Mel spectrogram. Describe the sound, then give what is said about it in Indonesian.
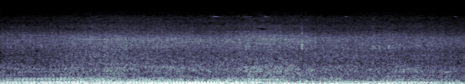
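Dense road traffic in a jam as the rain eases and many vehicles resume their journeys, with a steady, loud wash of idling and crawling car engines and a low rumble that never lets up for the whole stretch. “Nah, tentu banyak kendaraan yang melanjutkan perjalanan.”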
